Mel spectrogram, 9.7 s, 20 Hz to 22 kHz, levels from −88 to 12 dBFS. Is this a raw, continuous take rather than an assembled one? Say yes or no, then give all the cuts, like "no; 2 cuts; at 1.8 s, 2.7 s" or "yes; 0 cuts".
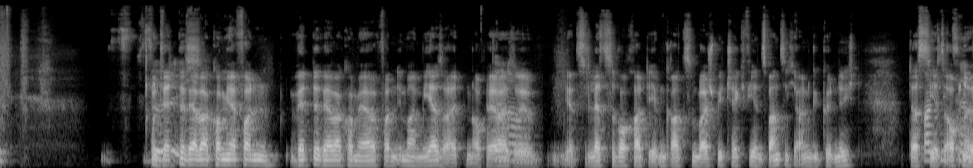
no; 1 cut; at 5.4 s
